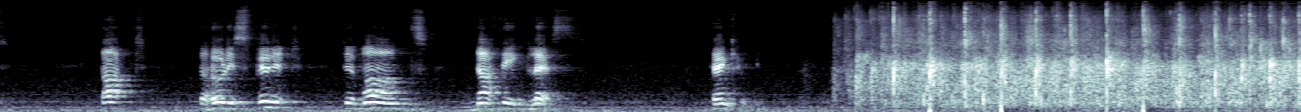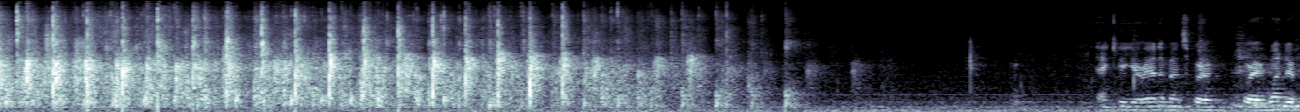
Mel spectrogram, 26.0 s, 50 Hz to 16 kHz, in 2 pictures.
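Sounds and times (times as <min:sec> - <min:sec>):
audience applauding: 0:08.3 - 0:21.8.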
